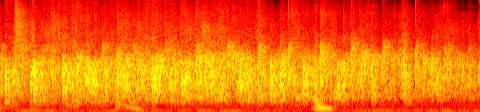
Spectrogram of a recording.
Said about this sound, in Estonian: ma palun muidugi aplausi ka.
